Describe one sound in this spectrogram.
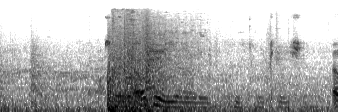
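A car crunches and thuds as it is slammed about.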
